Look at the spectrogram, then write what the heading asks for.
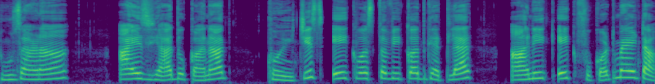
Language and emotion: Goan Konkani, surprised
